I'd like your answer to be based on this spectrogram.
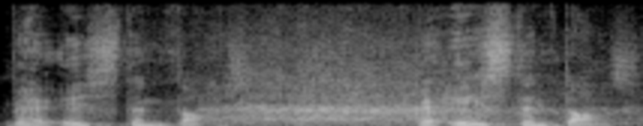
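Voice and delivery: lively storytelling recital, acting out each voice; comic poem recitation. Reciting a comic poem for the birthday audience, performed recital.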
